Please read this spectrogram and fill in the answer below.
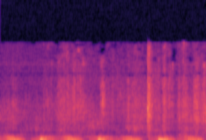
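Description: Live rock band playing a repeated riff: short, evenly spaced pitched notes with sharp attacks, a little under twice a second.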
